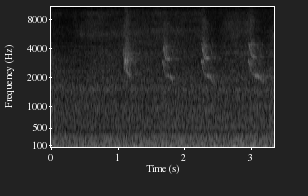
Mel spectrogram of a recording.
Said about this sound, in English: that bird is loud, isn't it? I think it's mating, honestly. I think it's just, like, trying to find another bird to mate with, so it's calling out. We're gonna have eggs in that tree soon enough.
